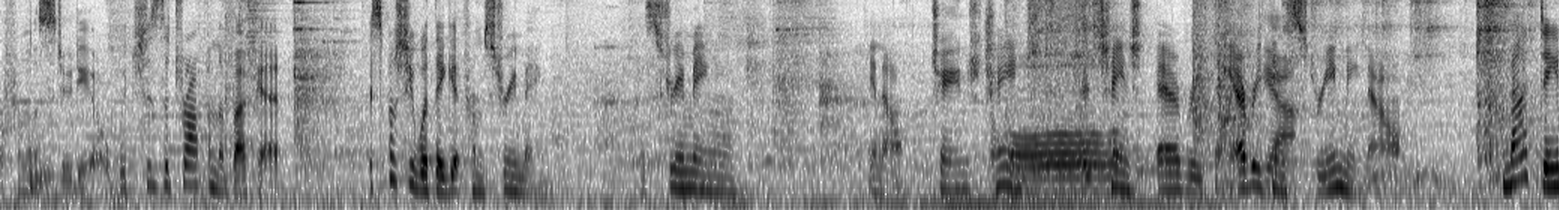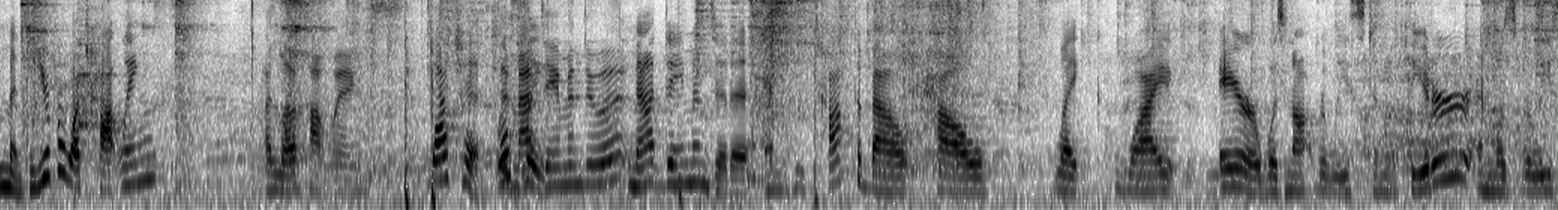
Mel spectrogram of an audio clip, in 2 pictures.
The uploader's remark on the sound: We’re back and broadcasting live from the Lodge at Pebble Beach celebrating our birthday boo and dishing on the latest celeb gossip!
